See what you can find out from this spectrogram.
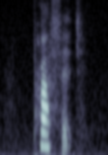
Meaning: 1. Someone who speaks by divine inspiration 2. Someone who predicts the future; a soothsayer
- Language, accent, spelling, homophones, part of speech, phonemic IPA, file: English, US, prophet, profit, noun, /ˈpɹɑ.fɪt/, En-us-prophet.ogg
